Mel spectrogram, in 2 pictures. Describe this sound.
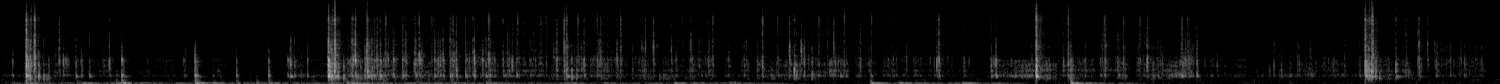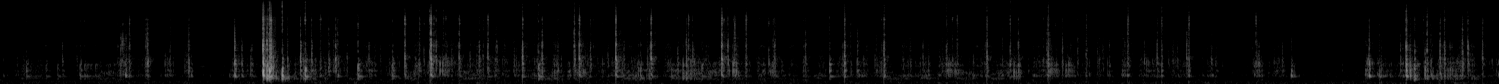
Sound effects > Objects / House appliances
GAMEMisc-Blue Snowball Microphone Desktop Pinball, Being Played Nicholas Judy TDC
Desktop pinball being played.
desktop, Blue-Snowball, pinball, Blue-brand, play, foley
